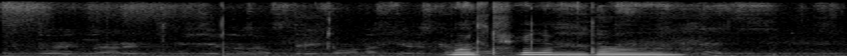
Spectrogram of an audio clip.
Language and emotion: Russian, sad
